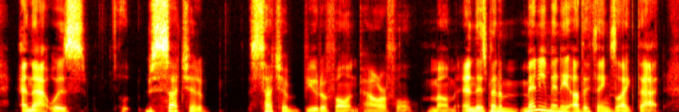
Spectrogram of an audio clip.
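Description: On a very clean recording with a silent background, a man speaks at a medium pitch and a fairly quick pace with very wide pitch swings. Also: dry, close sound with no echo. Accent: American. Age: 60s. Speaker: journalist and documentary filmmaker. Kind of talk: interview.

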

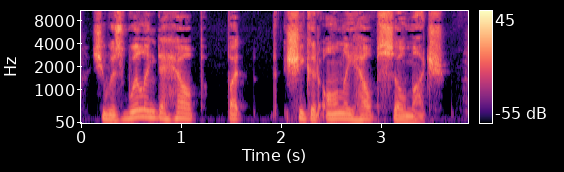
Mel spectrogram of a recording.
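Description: At a moderate pace, a man with a fairly high, somewhat breathy voice speaks with lively intonation, the sound dry and close with no echo. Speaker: recovery ministry founder. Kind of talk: interview.

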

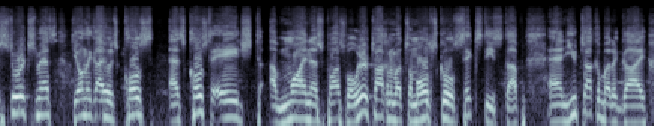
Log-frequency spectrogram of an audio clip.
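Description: At a moderate pace and with ordinary pitch variation, a man speaks in a plain, everyday voice, the sound dry and close with no echo. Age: 60s. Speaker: former hockey goalie and coach. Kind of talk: casual chat. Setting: live event at a restaurant.

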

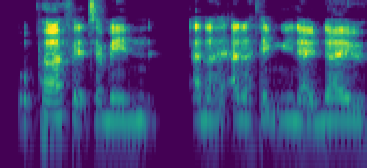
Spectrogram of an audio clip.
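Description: With a southern English accent, a man speaks at a moderate pace in a fairly low, bright and sharp voice with lively intonation, on a very clean recording with a silent background. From southern England, Oxford. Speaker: podcast co-host. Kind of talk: casual chat. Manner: halting.

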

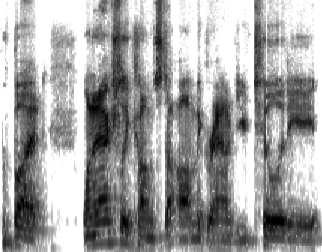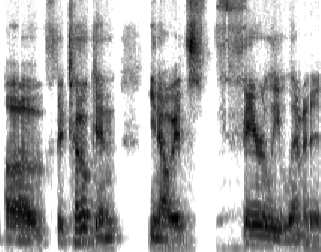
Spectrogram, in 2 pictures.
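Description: This speaker has a normal speaking voice and an American accent. The pace is moderate. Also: man. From New York City. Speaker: crypto company founder. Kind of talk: casual interview chat.

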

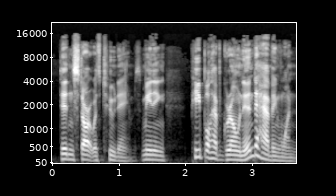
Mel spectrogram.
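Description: A man with an American accent and very wide pitch swings, in a very clean recording with a silent background. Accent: slight Southern accent, mostly trained away. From US South, Arkansas. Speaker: radio host. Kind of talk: casual interview. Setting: studio.

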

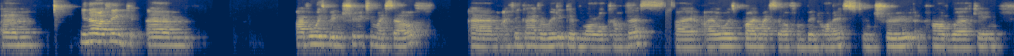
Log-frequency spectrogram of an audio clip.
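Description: In a British accent, the speaker goes at a fairly slow pace with fairly even intonation. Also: woman, medium pitch for a woman. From UK. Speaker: hospitality consultant. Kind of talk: interview.

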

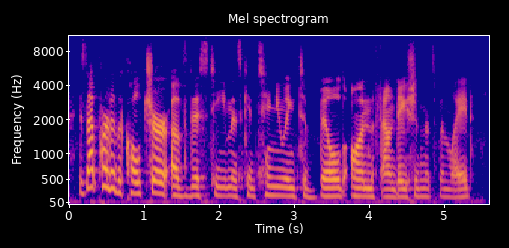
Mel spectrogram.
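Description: A woman speaks at a moderate pace and fairly low pitch with fairly even intonation, in an unremarkable speaking voice. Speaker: radio co-host. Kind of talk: casual chat.

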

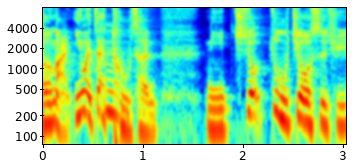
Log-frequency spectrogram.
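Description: Recorded very cleanly against a silent background, the voice moves at a moderate pace with very wide pitch swings. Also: man. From southern Taiwan. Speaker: real estate market analyst. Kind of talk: casual interview chat.

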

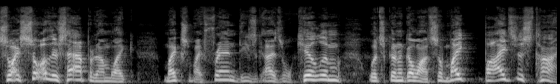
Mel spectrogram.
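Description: Here a man talks at a fairly quick pace with a high pitch. His bright, sharp tone carries lively intonation. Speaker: retired police officer. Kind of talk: storytelling. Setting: studio. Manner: animated.

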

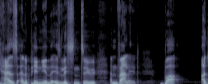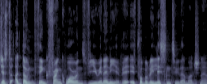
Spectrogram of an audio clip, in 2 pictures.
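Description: A man with an English accent speaks fairly quickly at a fairly high pitch, in a very clean recording with a silent background. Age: 30s. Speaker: boxing podcast co-host. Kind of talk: casual chat.

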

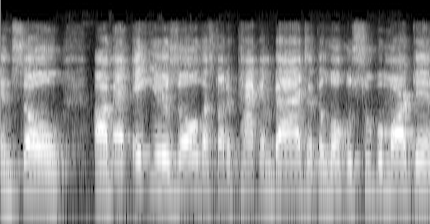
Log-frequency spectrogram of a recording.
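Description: A high-pitched man with a New York accent, fairly even intonation and a moderate pace. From Harlem, New York City. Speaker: financial educator and author. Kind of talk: interview.

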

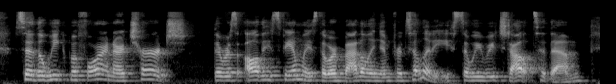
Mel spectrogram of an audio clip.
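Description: A woman at medium pitch with fairly even intonation, a fairly quick pace and hardly any pauses, amid noticeable background noise. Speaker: nonprofit president and social worker. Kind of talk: interview.

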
